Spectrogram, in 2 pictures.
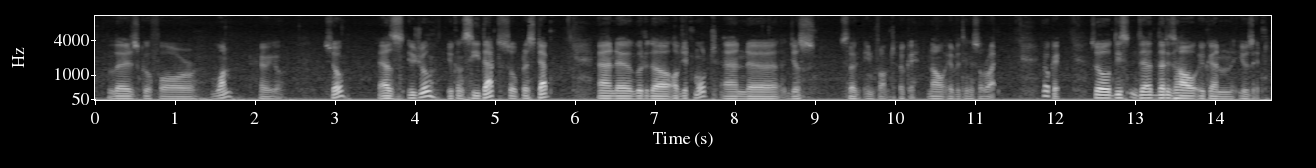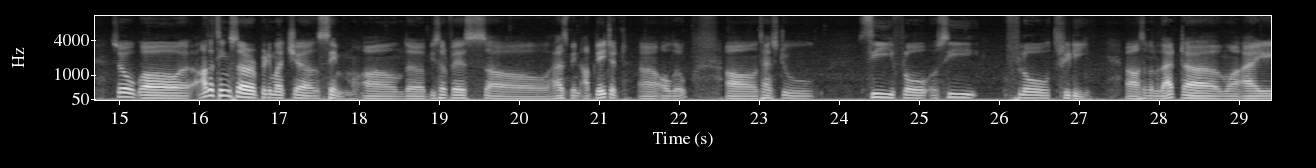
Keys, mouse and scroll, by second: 0.0-1.8 drag, 2.5 click, 3.6 middle click, 5.1 Tab, 7.3 click, 8.4 click, 8.9 click, 9.4 Tab, 9.6 click, 10.0 scroll up 1, 10.3 click, 10.7 a, 11.0 scroll up 1, 11.2 click, 11.7 middle click, 12.0 scroll down 1, 12.3 middle click, 13.1 middle click, 13.7 a, 14.1 middle click, 14.3 click, 15.4 click, 16.9 click, 18.3 click, 19.5 click, 20.7 click, 21.4 middle click, 22.2 click, 22.9 middle click, 23.8 click, 25.9 click, 26.9-27.9 drag, 28.1 click.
